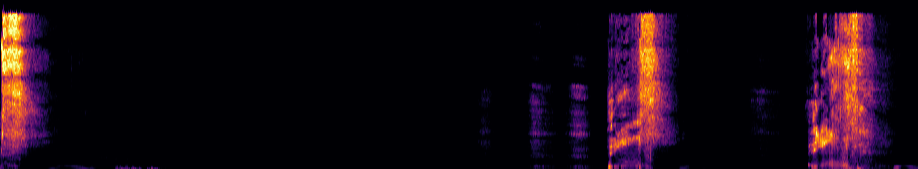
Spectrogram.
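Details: Female with a slight cold, inducing sneezes: several sneezes, each preceded by catching, gasping in-breaths and sniffs, with quiet pauses between; sneezing.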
